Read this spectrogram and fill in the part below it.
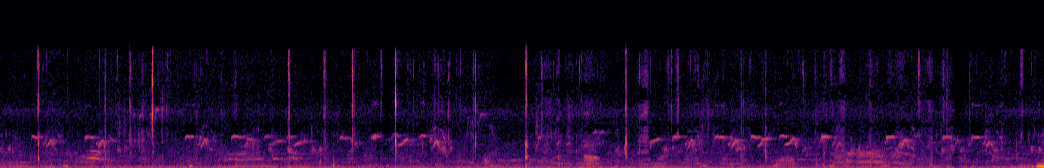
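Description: A young woman chews food noisily close by.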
